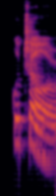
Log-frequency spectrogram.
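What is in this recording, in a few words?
"kucur", Malay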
